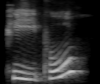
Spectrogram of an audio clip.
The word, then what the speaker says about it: people: People, also a tricky word because you've got silent letters in it.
